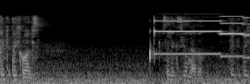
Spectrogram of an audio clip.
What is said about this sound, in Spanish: Va a sonar el teléfono, ¿eh?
